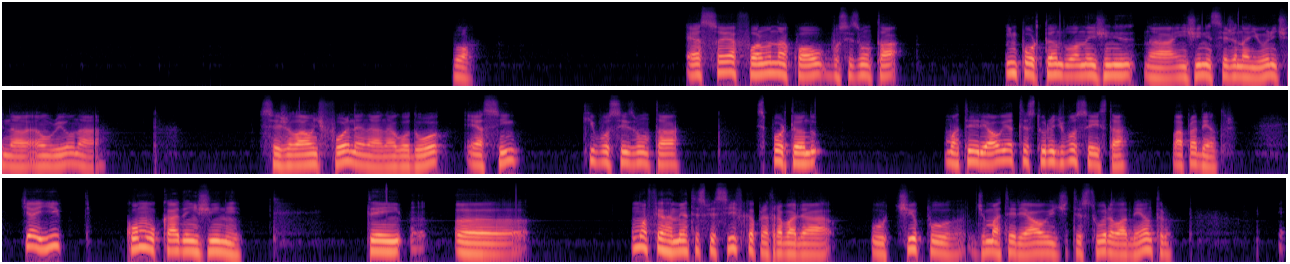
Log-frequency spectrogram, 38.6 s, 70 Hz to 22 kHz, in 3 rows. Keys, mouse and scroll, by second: 1.1-2.4 drag, 3.2-4.6 middle drag, 4.9-5.5 scroll up 1, 5.5-6.7 middle drag, 15.2-18.8 scroll down 3, 19.1-19.4 scroll up 2, 19.9-20.5 scroll up 1.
